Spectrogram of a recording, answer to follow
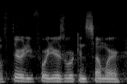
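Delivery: ordinary talk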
